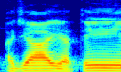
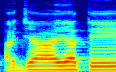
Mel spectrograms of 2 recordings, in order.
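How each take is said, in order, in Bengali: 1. শব্দটি নিম্ন স্বরে বলা হয়েছে। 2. শব্দটি উচ্চ স্বরে বলা হয়েছে। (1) "লো পিচ" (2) "হাই পিচ"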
